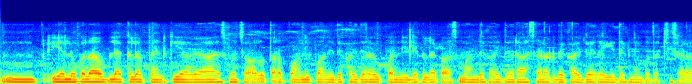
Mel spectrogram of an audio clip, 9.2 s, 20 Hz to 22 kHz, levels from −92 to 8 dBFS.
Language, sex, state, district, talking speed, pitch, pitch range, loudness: Hindi, male, Chhattisgarh, Raigarh, 240 wpm, 120 Hz, 115-125 Hz, -17 LUFS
